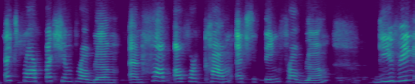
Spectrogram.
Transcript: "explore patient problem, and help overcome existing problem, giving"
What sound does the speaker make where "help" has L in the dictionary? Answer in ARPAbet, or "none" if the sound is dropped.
none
